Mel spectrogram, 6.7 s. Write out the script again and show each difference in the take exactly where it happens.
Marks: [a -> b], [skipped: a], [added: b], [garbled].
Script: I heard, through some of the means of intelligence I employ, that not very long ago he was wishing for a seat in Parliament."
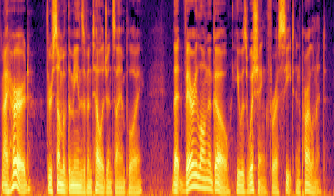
I heard, through some of the means of intelligence I employ, that [skipped: not] very long ago he was wishing for a seat in Parliament."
